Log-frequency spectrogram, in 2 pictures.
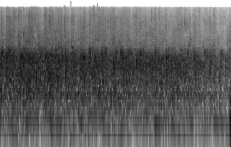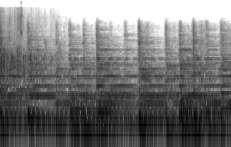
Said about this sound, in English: All right, let's give them a round of applause for getting through the...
